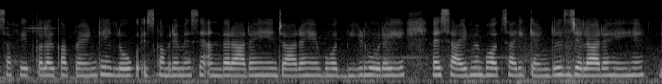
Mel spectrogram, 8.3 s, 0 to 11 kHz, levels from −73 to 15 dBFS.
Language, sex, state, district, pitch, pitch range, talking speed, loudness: Hindi, female, Uttar Pradesh, Ghazipur, 250 Hz, 245-255 Hz, 215 wpm, -25 LUFS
